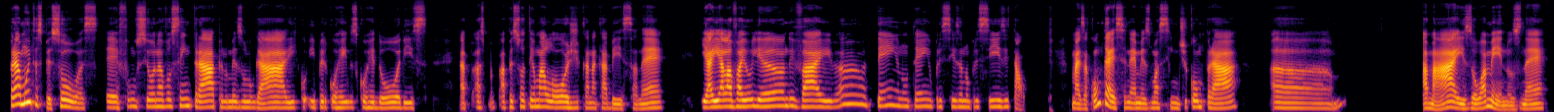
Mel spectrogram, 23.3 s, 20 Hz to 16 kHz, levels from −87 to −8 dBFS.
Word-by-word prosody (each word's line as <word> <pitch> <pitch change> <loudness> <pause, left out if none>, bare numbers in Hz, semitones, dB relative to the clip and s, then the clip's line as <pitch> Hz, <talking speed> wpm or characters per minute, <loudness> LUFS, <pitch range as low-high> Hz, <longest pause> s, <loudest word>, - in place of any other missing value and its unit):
para 280 +3 +7
muitas 300 -4 +5
pessoas, 170 - -2
eh, 180 -2 -2
funciona 215 +2 -4
você 220 +2 -5
entrar 200 -4 +5
pelo 185 -1 -5
mesmo 185 0 -3
lugar 175 0 +5
e 180 +1 -3
co - - -8
ir 190 -1 -5
percorrendo 180 -1 -4
os 180 - -10
corredores, 175 - -3 0.5
a - - -3
as - - -7 0.2
a - - -4
pessoa 200 +1 -5
tem 210 +1 -4
uma 205 0 +2
lógica 180 -2 -1
na 165 0 -5
cabeça, 150 -3 -6
né. 170 +5 -1 0.6
E 195 - +3
aí 195 +2 +7
ela 210 +1 +6
vai 210 0 +3
olhando 225 +2 0
e 230 - -1
vai: 205 -1 +3
"Ah 290 +3 -4
tenho, 245 +1 -5
não 225 -1 -7
tenho, 215 0 -7
precisa, 205 0 -6
não 200 -1 -3
precisa" 205 +1 -5
e - - -7
tal. - - -8 0.7
Mas - - +1
acontece, 230 - +1
né, 165 -2 -2
mesmo 165 +1 -4
assim, 170 0 -6
de 150 +6 -8
comprar, 180 -1 +3 0.5
hã 165 -3 -4 1.3
a - - +3
mais 155 +2 +6
ou 155 +1 -1
a 175 - +2
menos 125 - -2
né, 150 +2 -1
185 Hz, 145 wpm, -23 LUFS, 165-210 Hz, 1.3 s, para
